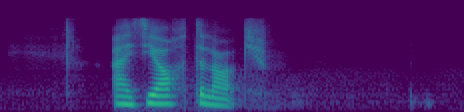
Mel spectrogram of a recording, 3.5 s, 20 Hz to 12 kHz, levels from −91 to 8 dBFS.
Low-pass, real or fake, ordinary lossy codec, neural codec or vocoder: 7.2 kHz; fake; AAC, 64 kbps; codec, 16 kHz, 0.3 kbps, FocalCodec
